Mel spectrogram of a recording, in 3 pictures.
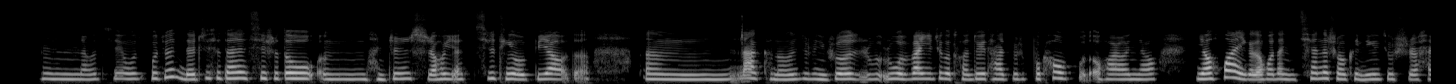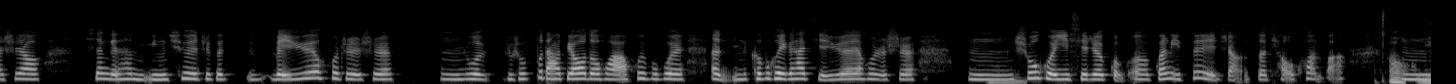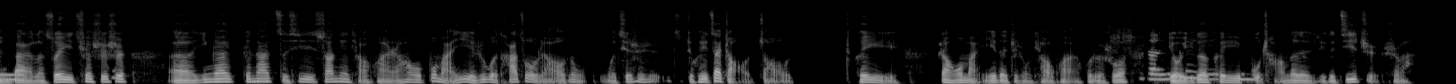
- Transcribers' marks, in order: other background noise
- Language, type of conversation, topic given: Chinese, advice, 我怎样通过外包节省更多时间？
